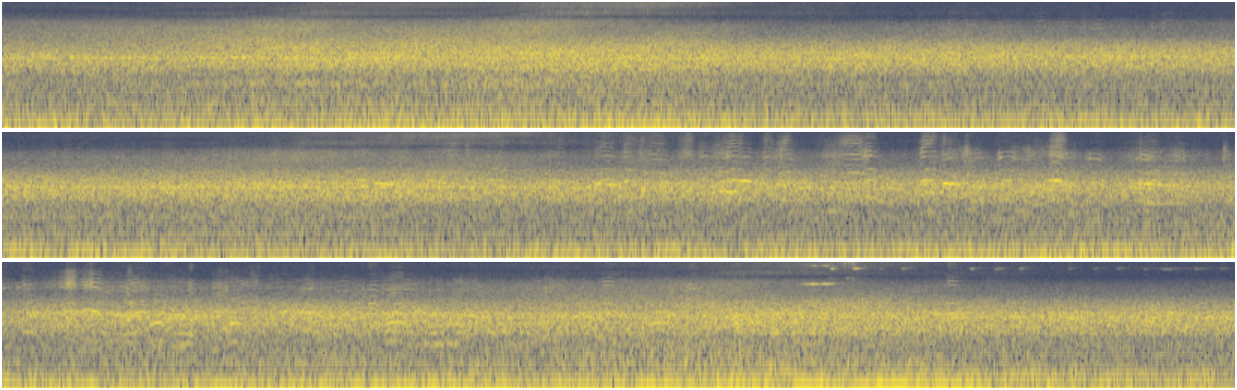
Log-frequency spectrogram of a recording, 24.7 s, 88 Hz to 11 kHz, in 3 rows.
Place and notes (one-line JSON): {"title": "Fairfax, Fair Oaks Mall, Ducks and road traffic", "date": "2011-11-02 19:00:00", "description": "USA, Virginia, road traffic, cars, ducks, binaural", "latitude": "38.86", "longitude": "-77.35", "altitude": "124", "timezone": "America/New_York"}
